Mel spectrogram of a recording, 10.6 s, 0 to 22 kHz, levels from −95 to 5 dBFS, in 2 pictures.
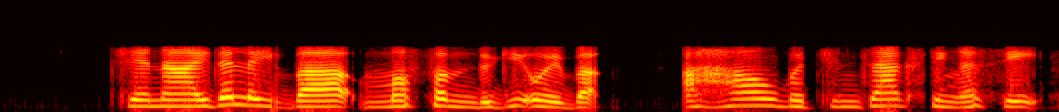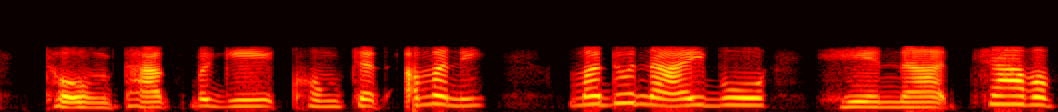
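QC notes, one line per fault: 1.36 to 1.44 s, 4.62 to 4.67 s and 7.34 s, packet loss on an ADPCM call: hard-edged silent gaps of 20, 40 and 20 ms, so about a packet or two each. Sound comes back at "ꯃꯐꯝꯗꯨꯒꯤ ꯑꯣꯏꯕ", "ꯑꯁꯤ ꯊꯣꯡ ꯊꯥꯛꯄꯒꯤ" and "ꯑꯃꯅꯤ ꯃꯗꯨꯅ" with a brief slight roughness. That happens because the decoder's adaptive predictor and step size drifted from the sender's during each hole, and they take a few tens of milliseconds to resync over the 32 kbit/s G.726 line.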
